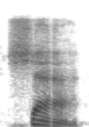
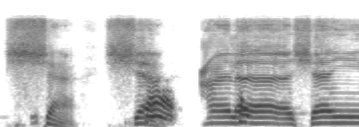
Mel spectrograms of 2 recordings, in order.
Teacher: Tafashi itu mengangkat tengah lidah kita sehingga menghalangi aliran udara atau aliran nafas kita sehingga nafasnya itu menyebar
